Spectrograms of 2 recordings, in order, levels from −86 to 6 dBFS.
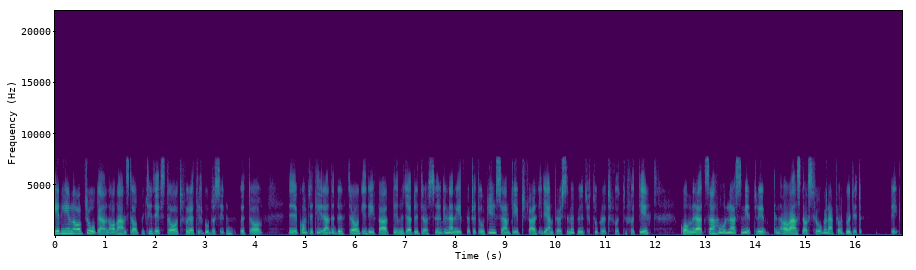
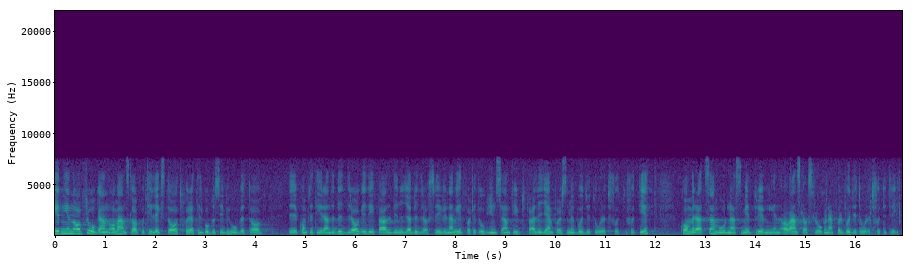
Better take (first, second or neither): second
